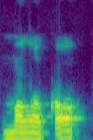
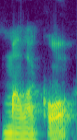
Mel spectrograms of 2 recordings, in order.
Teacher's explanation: Или в некоторых местах люди не акают, which means they pronounce O as O, even in unstressed syllables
